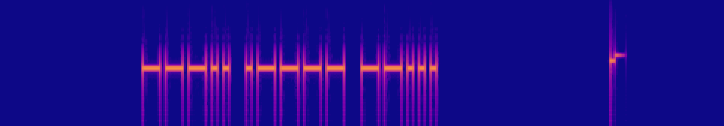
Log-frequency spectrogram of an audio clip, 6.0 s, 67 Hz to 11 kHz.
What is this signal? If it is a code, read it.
Morse code, heard as a keyed tone, about 25 wpm, 700 Hz. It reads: 817
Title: Numbers - 3-Digit 25wpm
